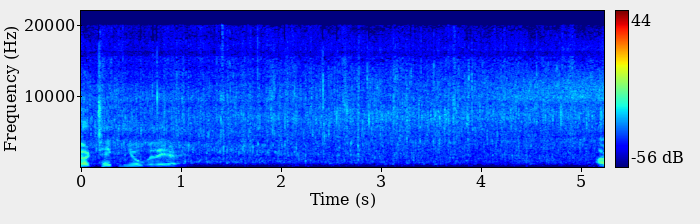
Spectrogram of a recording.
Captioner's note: water running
